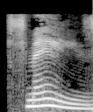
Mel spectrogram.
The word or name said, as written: smaze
